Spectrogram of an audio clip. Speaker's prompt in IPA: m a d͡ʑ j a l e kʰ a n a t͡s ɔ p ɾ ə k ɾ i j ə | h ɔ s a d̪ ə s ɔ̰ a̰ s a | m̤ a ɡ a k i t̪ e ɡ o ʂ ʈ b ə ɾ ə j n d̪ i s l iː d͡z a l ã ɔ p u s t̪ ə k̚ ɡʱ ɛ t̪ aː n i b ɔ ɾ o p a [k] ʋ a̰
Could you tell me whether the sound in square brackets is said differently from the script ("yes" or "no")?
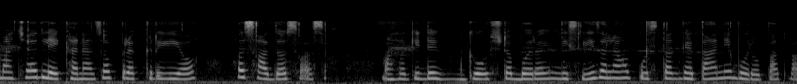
no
